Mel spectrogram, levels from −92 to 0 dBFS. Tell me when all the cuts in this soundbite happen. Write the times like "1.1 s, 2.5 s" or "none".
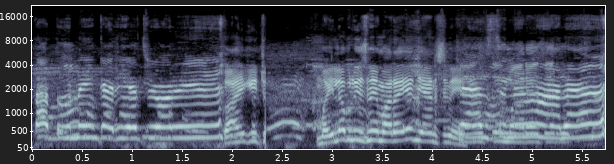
2.3 s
